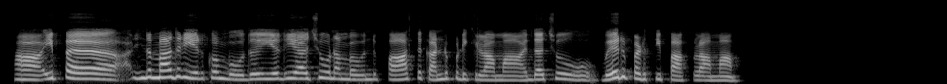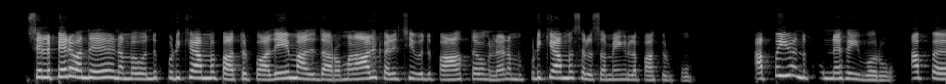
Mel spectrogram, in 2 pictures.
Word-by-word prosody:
ஆ, 235 - -4 0.3
இப்ப 275 +4 -13 0.7
இந்த 300 +3 0
மாதிரி 330 0 +3
இருக்கும்போது, 250 -5 -5 0.2
எதையாச்சும் 270 +2 -2
நம்ப 245 -3 -5
வந்து 230 +1 -9
பாத்து 235 +5 -2
கண்டுபிடிக்கலாமா? 215 -4 -5 0.2
எதாச்சும் 230 +2 -4 0.3
வேறுபடுத்தி 255 -4 -1
பாக்கலாமா? 195 -1 -4 2.5
சில 330 -1 +6
பேர 350 +2 +9
வந்து 315 -2 +4 0.2
நம்ம 265 -1 -1
வந்து 260 +4 -4
புடிக்காம 295 0 +3
பாத்திருப்போம். 230 -1 +1
அதே 265 +4 +5
மாதிரிதான். 235 -4 +2
ரொம்ப 235 +2 -4
நாள் 275 +3 +5
கழிச்சு 255 +2 -1
வந்து 250 -1 -7
பாத்தவங்கள, 225 0 -1
நம்ம 240 -2 -8
புடிக்காம 290 +1 +3
சில 235 -4 -3
சமயங்கள்ல 225 -1 -4
பாத்திருப்போம். 200 -3 -10 0.7
அப்பயும் 420 0 +3
அந்தப் 310 -4 -3
புன்னகை 275 -1 -1 0.2
வரும். 195 -2 -8 0.2
அப்ப 290 +1 -7
250 Hz, 115 wpm, -22 LUFS, 225-285 Hz, 2.5 s, பேர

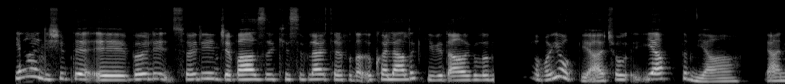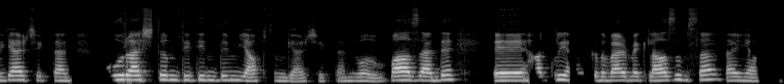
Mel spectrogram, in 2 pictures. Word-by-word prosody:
Yani, 310 -4 -2
şimdi, 245 +1 -4
eee, 205 -3 +4
böyle 245 +1 +1
söyleyince 240 -1 -2
bazı 230 0 +5
kesimler 235 0 -1
tarafından 215 -3 -4
ukalalık 225 +5 +1
gibi 205 -2 -4
de - - 0
algılanıyor 210 +2 +1 0.4
ama 220 -1 -4
yok 320 - -2
ya. 170 +1 -1
Ço 175 +6 -4
ııı, 220 - -4
yaptım, 255 -3 -1
ya. 145 +1 -5 0.2
Yani, 175 0 -4
gerçekten 185 -4 -1 0.4
uğraştım, 210 -1 +3
didindim, 200 0 -3
yaptım. 170 -2 -4
Gerçekten 155 +2 -9
va 170 0 -2
ııı, 150 +1 -11
bazen 190 -1 +5
de, 220 +1 0 0.4
eee, 180 +1 +6
haklıya 205 +3 -1
hakkını 180 0 -7
vermek 185 0 0
lazımsa 210 +5 0
ben 180 - -2
yaptım. 160 -3 -6
205 Hz, 140 wpm, -23 LUFS, 180-230 Hz, 0.4 s, eee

